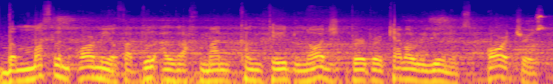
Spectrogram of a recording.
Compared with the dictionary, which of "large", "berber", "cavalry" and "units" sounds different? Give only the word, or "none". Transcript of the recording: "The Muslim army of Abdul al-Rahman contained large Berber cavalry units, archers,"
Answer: none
